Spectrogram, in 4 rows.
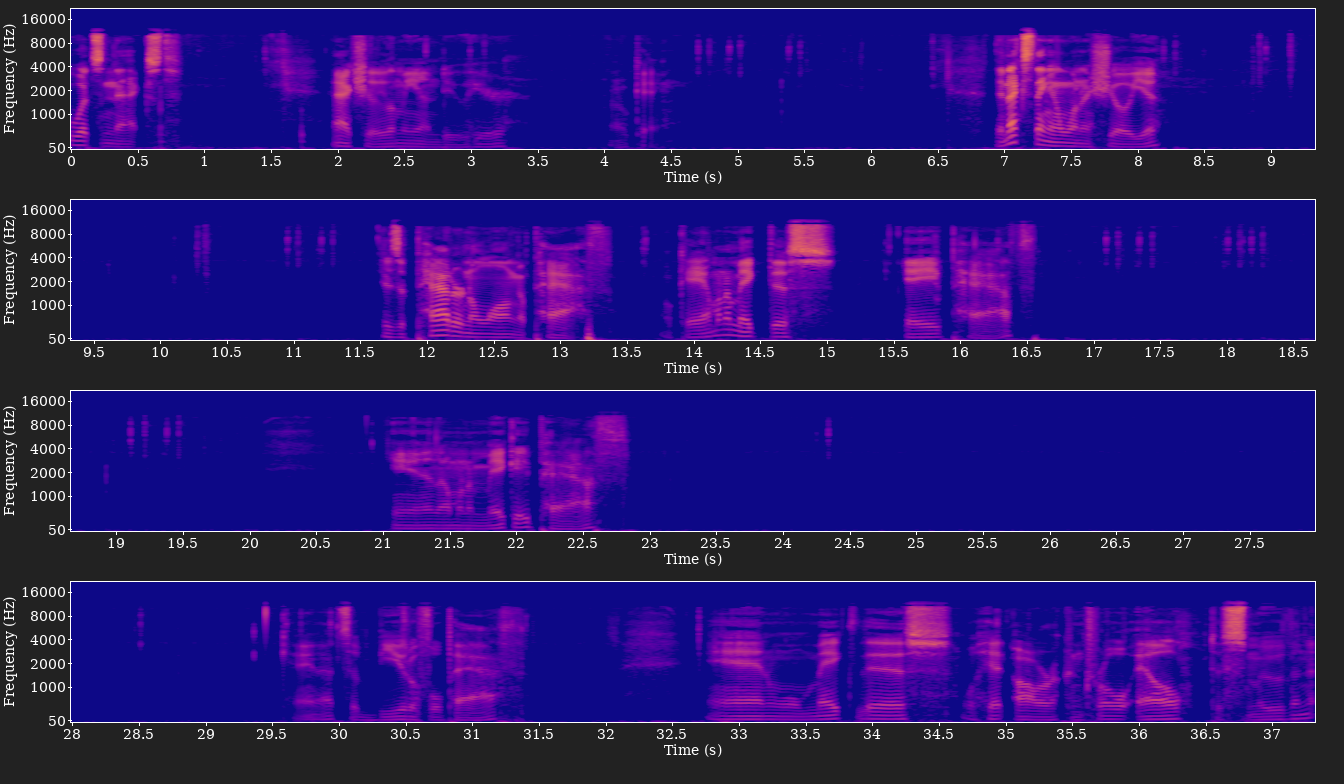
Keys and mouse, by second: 1.4 click, 2.0 click, 2.9 click, 4.7 click, 4.8 click, 5.2 click, 6.4 Delete, 8.1 click, 8.8-10.2 ctrl+drag, 10.8 click, 11.1 click, 13.6 click, 15.6 click, 16.2 click, 17.0 click, 17.2 click, 17.9 click, 19.0 click, 19.2 click, 22.5 click, 24.2-28.4 drag, 29.4 click, 29.8 click, 31.2 click, 35.6 ctrl+i, 36.0 ctrl+i, 36.5 ctrl+i, 37.2 ctrl+i.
